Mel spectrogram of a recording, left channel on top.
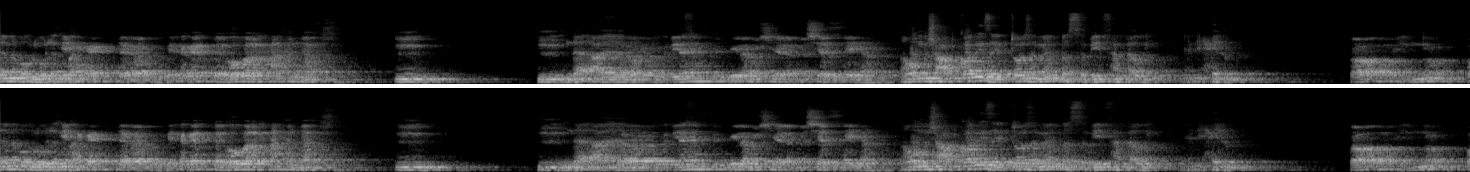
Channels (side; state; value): both; normal; correlation 0.37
